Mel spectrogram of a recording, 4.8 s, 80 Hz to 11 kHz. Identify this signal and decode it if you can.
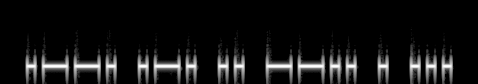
Morse code, heard as a keyed tone, about 15 wpm, 700 Hz. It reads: PRIZES
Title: Pangram Challenge v2 - 15wpm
